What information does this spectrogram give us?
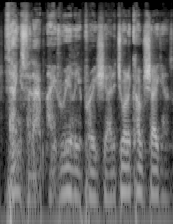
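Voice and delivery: quoting Kim Short. Retold or imitated. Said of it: "He's like".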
